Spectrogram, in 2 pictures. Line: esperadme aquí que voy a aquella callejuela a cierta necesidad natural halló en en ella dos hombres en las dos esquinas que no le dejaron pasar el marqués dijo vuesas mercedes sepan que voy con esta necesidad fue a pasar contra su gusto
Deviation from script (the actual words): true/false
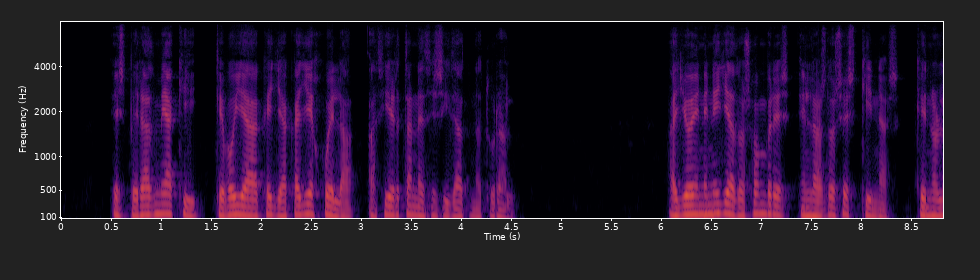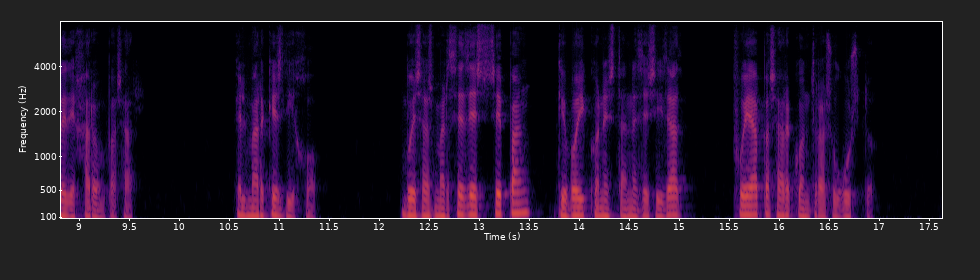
false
